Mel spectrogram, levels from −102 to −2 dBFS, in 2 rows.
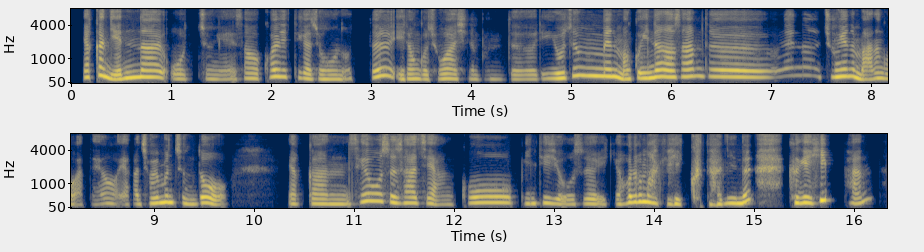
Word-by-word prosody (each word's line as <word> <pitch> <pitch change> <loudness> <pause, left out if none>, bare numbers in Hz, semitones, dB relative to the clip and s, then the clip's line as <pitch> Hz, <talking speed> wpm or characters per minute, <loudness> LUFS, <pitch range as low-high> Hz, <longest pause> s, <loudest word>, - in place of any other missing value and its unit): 약간 255 0 +4
옛날 245 +7 +4
옷 185 -1 -9
중에서 180 +2 -9
퀄리티가 260 -4 -2
좋은 175 -1 -5
옷들 270 - -3
이런 190 +1 -3
거 175 - -5
좋아하시는 185 -1 -6
분들이 175 +2 -11
요즘에는 295 +5 +4
많고 190 +2 0
이 215 - +4
나라 265 +2 +6
사람들에는 270 0 -1 0.2
중에는 270 0 +3
많은 185 +4 -2
것 190 - -5
같아요. 190 +4 -13
약간 180 +1 -11
젊은 220 +7 +3
층도 200 -3 0 0.6
약간 185 -1 -4
새 265 +10 -3
옷을 290 -5 +1
사지 220 -1 -2
않고 225 +8 -1
빈티지 205 0 -5
옷을 185 +1 -5
이렇게 180 +1 -10
허름하게 245 -3 +3
입고 185 -1 -4
다니는 205 - +2 0.4
그게 230 0 +4
힙한 320 - 0
215 Hz, 315 characters per minute, -19 LUFS, 185-260 Hz, 0.6 s, 나라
